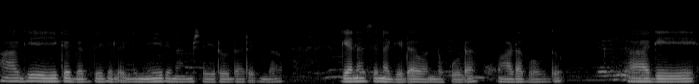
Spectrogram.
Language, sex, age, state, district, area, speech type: Kannada, female, 45-60, Karnataka, Udupi, rural, spontaneous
